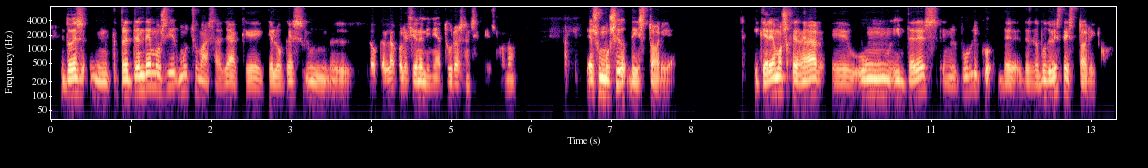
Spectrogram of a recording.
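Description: At a moderate pace, a man speaks with big swings in loudness in a dry, close sound with no echo. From Galicia, Sarria (Lugo). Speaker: industrial engineer and museum promoter. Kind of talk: interview. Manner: halting, many fillers.

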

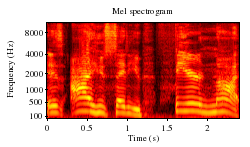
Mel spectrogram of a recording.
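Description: A man speaks in a raised, projected voice with high pitch and ordinary pitch variation. His tone is bright and sharp, yet also warm. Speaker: podcast host and ministry leader. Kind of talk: fervent prayer, intercessory, earnest. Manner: earnest, pleading, halting with repeated phrases; warm, devotional.

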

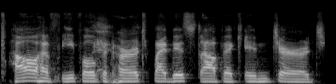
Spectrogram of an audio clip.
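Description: A man puts on a robotic character voice at medium pitch. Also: moderate pace.

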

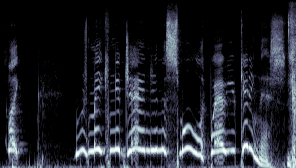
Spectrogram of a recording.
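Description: A man puts on a squeaky character voice at extremely high pitch, going at a moderate pace. Light background noise sits underneath. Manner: incredulous, confused.

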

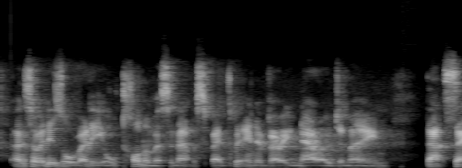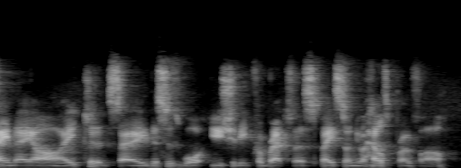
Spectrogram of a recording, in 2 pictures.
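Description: This man has an English accent and a fairly low pitch. He talks at a fairly quick pace with fairly even intonation. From UK. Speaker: AI company founder. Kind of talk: interview.

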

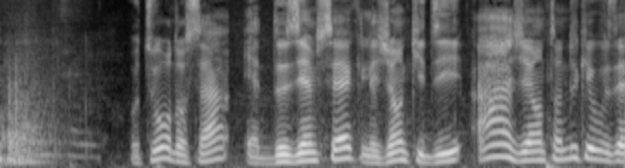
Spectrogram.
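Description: Here a man talks at a fairly slow pace. His pitch is fairly high and his intonation lively. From Nigeria. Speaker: choreographer. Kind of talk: interview.

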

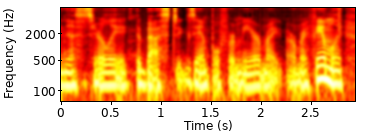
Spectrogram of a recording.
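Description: A woman with an American accent speaks at a very fast pace. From United States. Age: 40s. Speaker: podcast co-host. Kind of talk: casual chat.

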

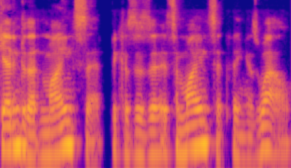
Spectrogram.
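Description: This man's voice is somewhat breathy. He speaks fairly quickly, and his intonation is lively. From Toronto, Canada. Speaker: podcast host. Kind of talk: interview.

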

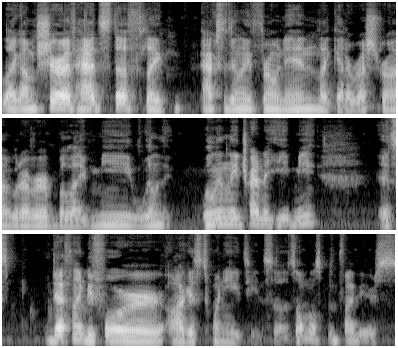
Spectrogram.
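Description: Talking at a fairly quick pace, a man has an unremarkable speaking voice with fairly high pitch. His pitch varies an ordinary amount. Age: 30s. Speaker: teacher and card collector. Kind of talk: casual chat.

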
